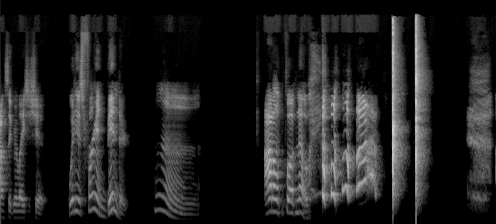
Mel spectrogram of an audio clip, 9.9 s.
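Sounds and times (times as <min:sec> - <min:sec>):
speech: 0:00.1 - 0:03.9, 0:05.3 - 0:06.7
audience clapping: 0:07.8 - 0:08.6.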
